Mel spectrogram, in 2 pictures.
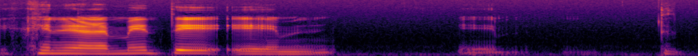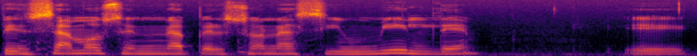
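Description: Low, gravelly woman teaching the Bible. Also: darkish tone. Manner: explanatory, often ending points with a questioning "no?"; unhurried, with frequent hesitation fillers.

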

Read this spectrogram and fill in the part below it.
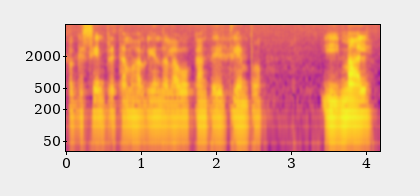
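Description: Low, gravelly-voiced woman teaching the Bible. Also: little pitch movement, measured pace, darkish tone. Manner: earnest, teacherly, frequent "¿no?" tags.

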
